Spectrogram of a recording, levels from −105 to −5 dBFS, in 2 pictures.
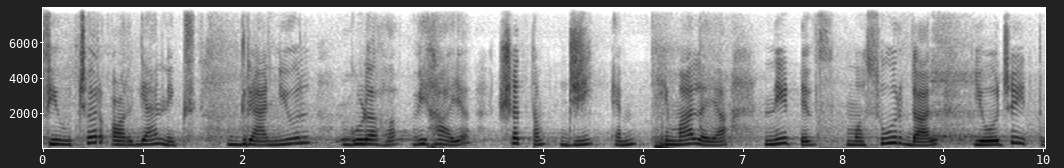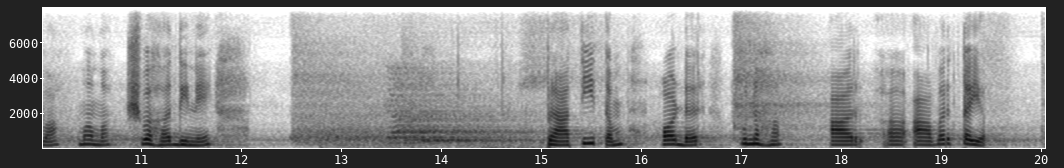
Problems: none marked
